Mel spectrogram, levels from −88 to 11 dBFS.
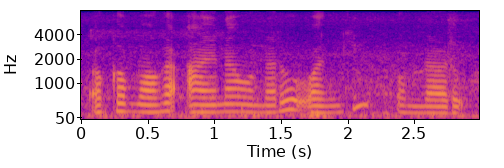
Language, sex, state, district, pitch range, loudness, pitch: Telugu, female, Telangana, Mahabubabad, 190-220 Hz, -19 LUFS, 200 Hz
